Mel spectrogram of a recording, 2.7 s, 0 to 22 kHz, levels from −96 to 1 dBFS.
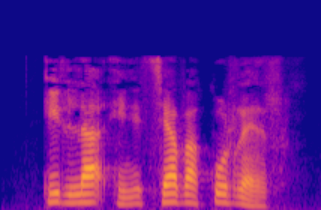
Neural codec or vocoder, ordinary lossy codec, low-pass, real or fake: codec, 16 kHz, 4 kbps, FunCodec, trained on LibriTTS, 50 frames a second; MP3, 32 kbps; 7.2 kHz; fake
